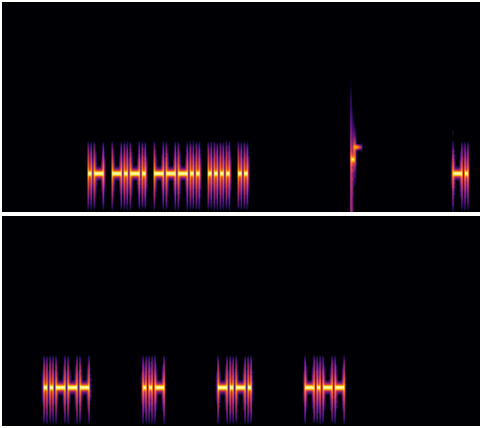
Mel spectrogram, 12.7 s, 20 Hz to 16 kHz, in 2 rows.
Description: Morse code, heard as a keyed tone, about 30 wpm, spaced as for 15 wpm, 700 Hz. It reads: AC8HI N2UCY
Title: USA Call Signs - 5 Characters - 6x Character Spacing - 30wpm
